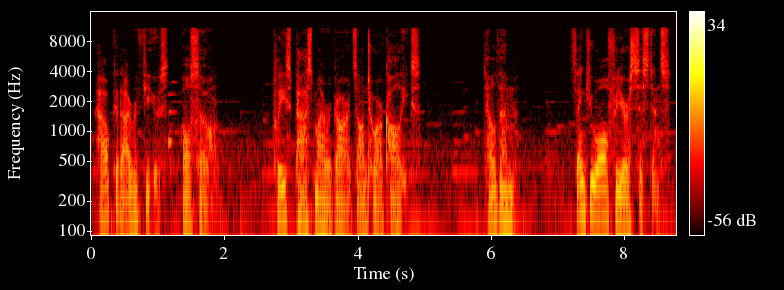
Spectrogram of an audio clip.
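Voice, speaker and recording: A man voicing a calm, wry lighthouse keeper in a video game, with a courtly, gently teasing manner. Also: lowish voice, unhurried, pauses often, faint music behind, close to an everyday voice. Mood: wry, gallant.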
